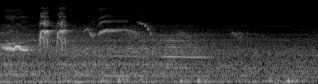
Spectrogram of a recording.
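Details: Eurasian blackbird singing in a front garden by a street, 29 March 2014, its song dominating street noise; brief fluty whistle followed by high squeaky twitter, faint traffic hum beneath.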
